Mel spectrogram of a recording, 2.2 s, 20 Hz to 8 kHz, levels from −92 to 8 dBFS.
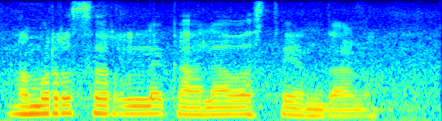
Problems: constant background noise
